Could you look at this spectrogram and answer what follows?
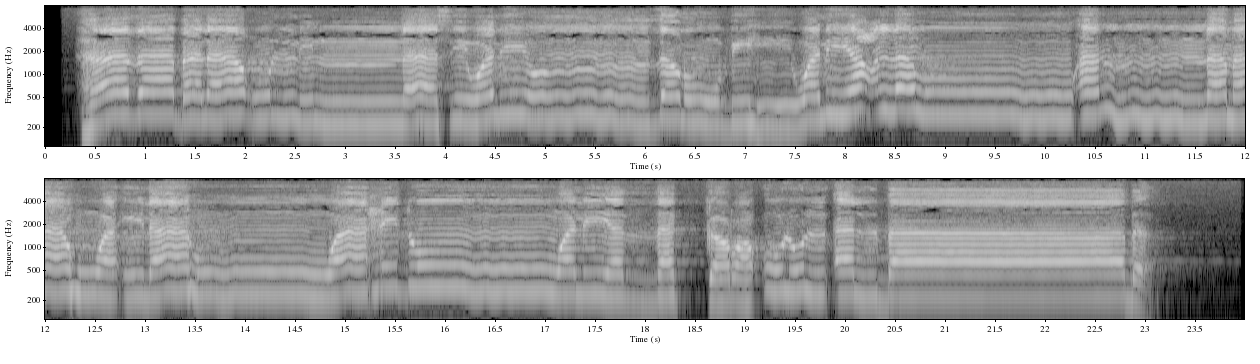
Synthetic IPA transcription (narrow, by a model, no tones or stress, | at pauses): haːðaːbalaːɣʊlɪː | aːsɪwalɪjʊn | ðɑɾˤuːbɪhɪ | walɪjaʕlamu | ʔan | amaːɦʊwaʔɪlaːhʊ | waːħɪd̪ | walɪjaðːakːɑɾˤɑʔʊlʊlʔalbaː | b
